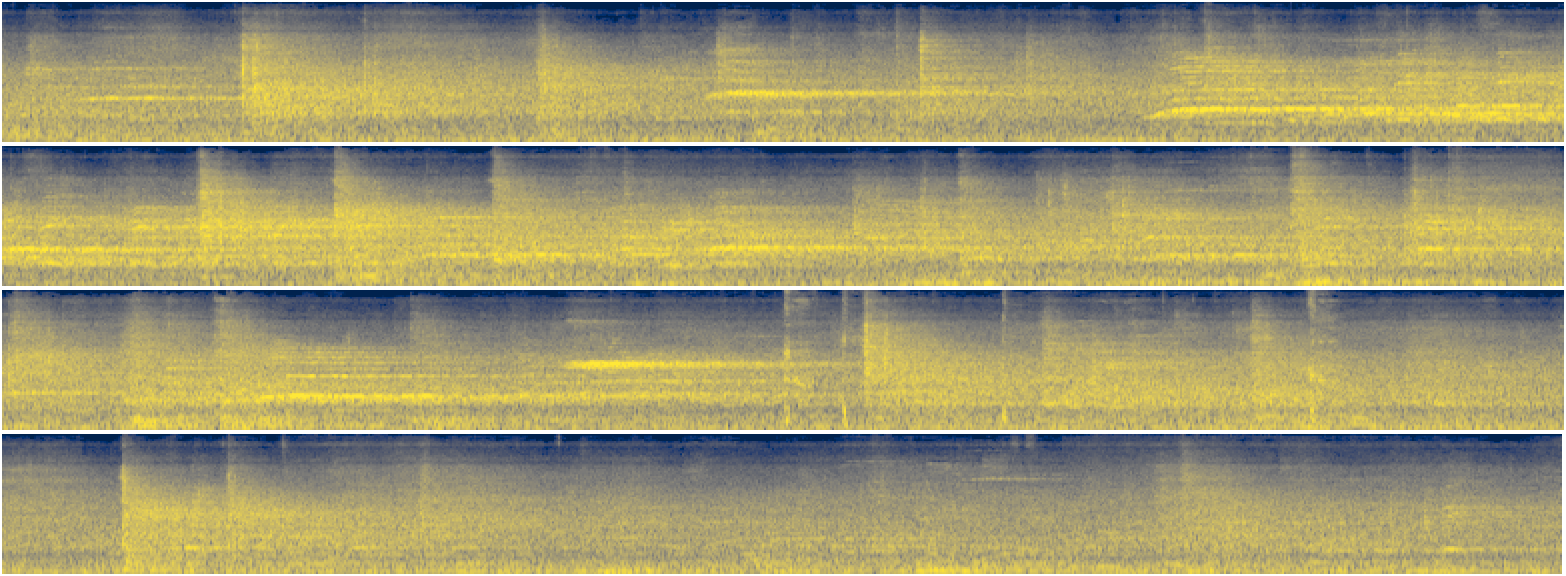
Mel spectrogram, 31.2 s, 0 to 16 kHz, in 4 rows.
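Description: Ice hockey play: repeated sharp knocks and thuds of sticks, puck and bodies against the boards and ice, with players' short shouts and calls, most of them between about 6 and 20 seconds in.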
